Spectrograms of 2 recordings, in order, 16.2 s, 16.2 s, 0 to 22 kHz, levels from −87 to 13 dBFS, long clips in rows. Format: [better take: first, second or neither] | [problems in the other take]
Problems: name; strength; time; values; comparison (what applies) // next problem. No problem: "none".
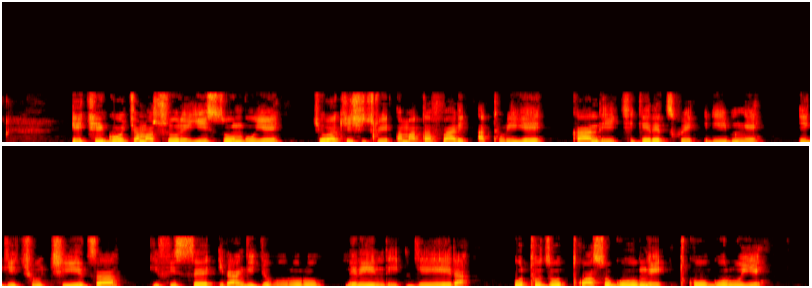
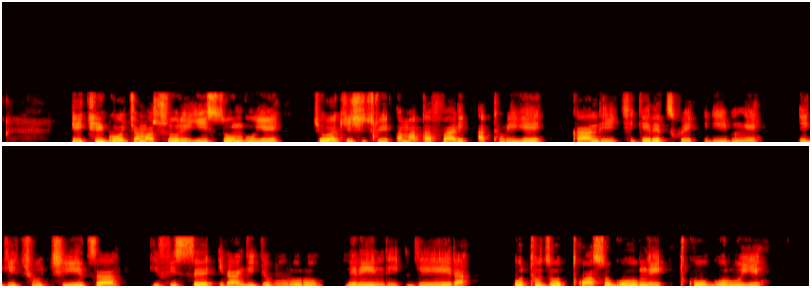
first | noise reduction (neural mask model Resemble Enhance denoiser)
